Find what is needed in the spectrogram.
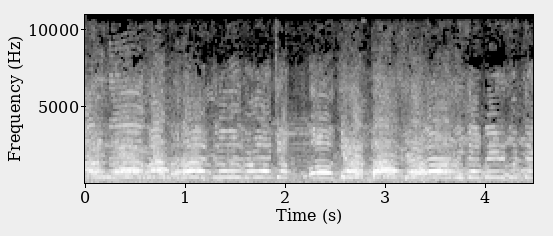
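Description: A crowd of men shouting, many loud raised voices overlapping at once.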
